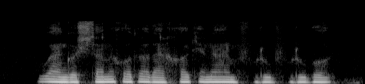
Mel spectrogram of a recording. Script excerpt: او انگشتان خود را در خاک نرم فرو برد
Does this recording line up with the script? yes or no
no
